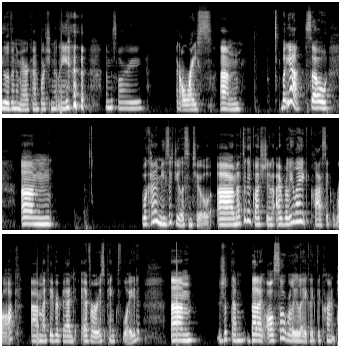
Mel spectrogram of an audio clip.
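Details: Young woman with Tourette syndrome; recurring vocal tic phrase picked up from an ex-boyfriend and persisting for years; Tourette syndrome vocal tic.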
